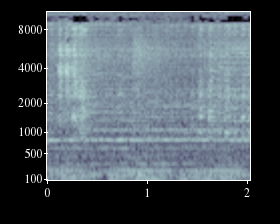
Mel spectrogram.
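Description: Background music with an animal-like yowling sound effect, most likely from a Halloween animatronic creature prop.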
